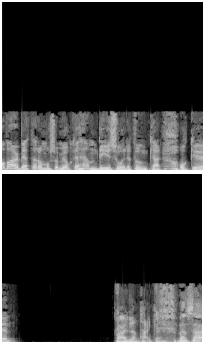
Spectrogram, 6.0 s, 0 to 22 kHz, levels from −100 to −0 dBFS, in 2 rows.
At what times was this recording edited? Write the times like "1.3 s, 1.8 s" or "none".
none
